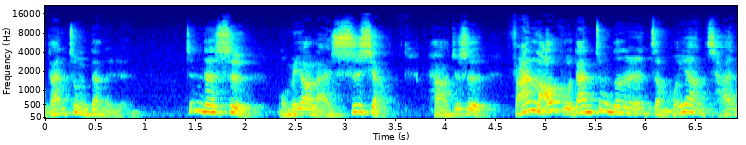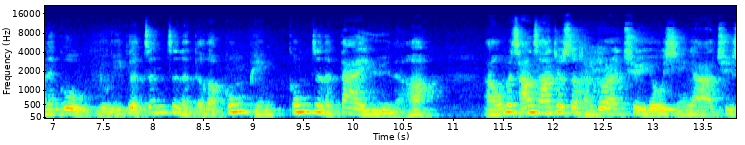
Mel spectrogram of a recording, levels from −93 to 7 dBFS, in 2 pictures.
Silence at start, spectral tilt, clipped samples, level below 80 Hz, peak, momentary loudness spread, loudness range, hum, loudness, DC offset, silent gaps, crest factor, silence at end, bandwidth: 0 s; -4.5 dB/octave; under 0.1%; -74 dBFS; -12 dBFS; 11 LU; 4 LU; none; -28 LUFS; under 0.1%; none; 18 dB; 0 s; 13.5 kHz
